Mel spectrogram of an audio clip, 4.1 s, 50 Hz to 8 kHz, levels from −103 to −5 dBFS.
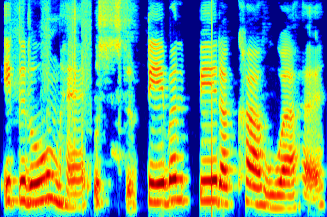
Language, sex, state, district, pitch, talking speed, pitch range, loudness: Hindi, female, Bihar, Sitamarhi, 260 Hz, 130 wpm, 230-280 Hz, -14 LUFS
